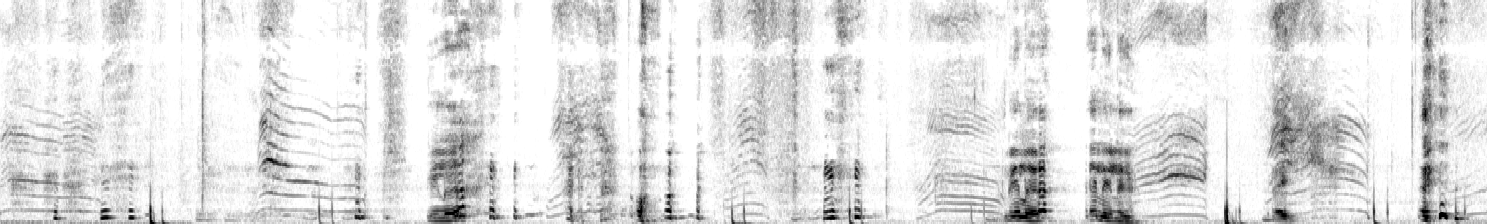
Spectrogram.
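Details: Little kitten at play mewing again and again, brief wavering meows rising and falling at irregular intervals, mixed with lively human chatter and occasional laughter in a small room.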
